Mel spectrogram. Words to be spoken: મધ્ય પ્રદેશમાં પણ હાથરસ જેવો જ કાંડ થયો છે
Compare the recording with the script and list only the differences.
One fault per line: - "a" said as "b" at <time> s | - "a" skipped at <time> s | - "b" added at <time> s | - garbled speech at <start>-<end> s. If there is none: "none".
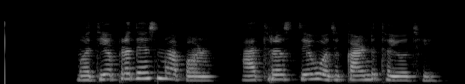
none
